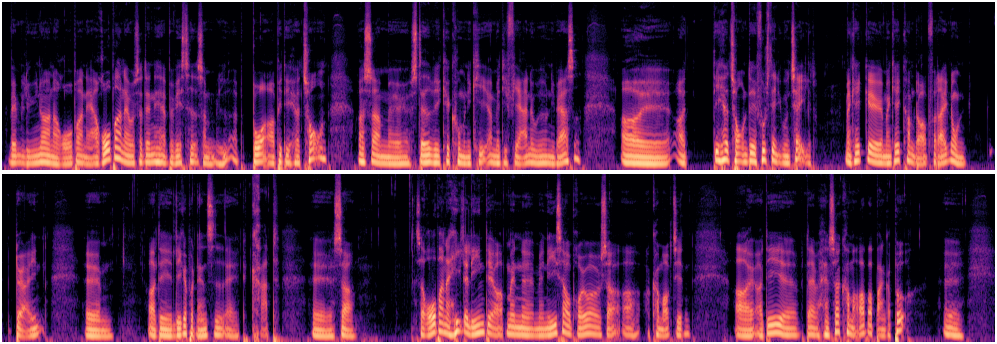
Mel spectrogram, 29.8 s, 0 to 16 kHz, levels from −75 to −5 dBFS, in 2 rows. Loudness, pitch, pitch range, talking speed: -18 LUFS, 110 Hz, 100-125 Hz, 205 wpm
